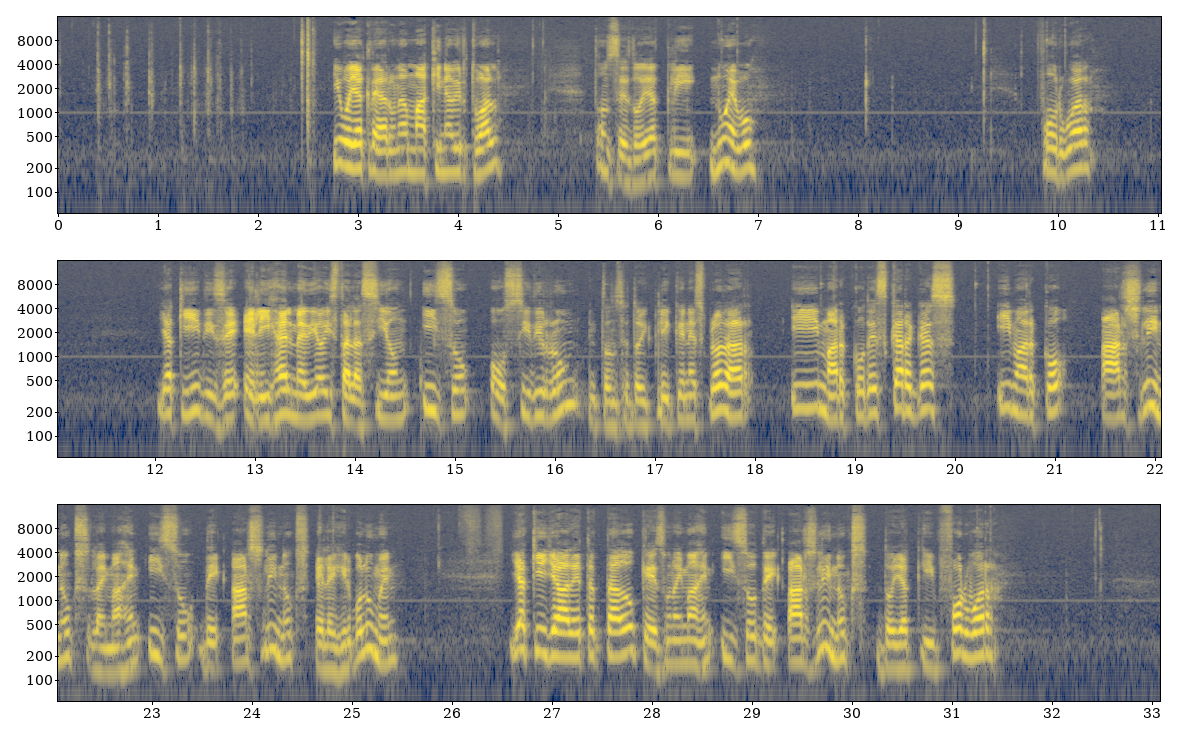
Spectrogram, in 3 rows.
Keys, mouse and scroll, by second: 0.4 alt+super+r, 1.0-2.2 typing, 2.5 Return, 6.6 click, 9.8 click, 16.4 click, 18.6 click, 20.2 click, 24.7 click, 31.2 click.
